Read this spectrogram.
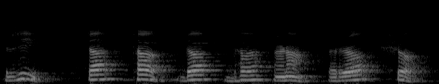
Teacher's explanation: सब कहाँ से बोले जा रहे हैं, मूर्धा से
